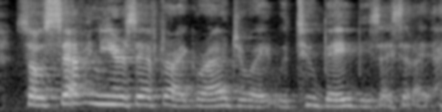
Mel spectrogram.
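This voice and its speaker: There is audible room echo and noticeable background noise as a woman speaks. She goes at a fairly quick pace with ordinary pitch variation. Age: 70s. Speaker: leadership and workforce consultant. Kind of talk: interview conversation.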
